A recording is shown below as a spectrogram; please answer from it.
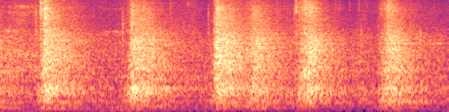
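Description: Regular knocks, about two a second at a walking pace, from footsteps and a hand-pushed flatbed cart rolling over a hard store floor.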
